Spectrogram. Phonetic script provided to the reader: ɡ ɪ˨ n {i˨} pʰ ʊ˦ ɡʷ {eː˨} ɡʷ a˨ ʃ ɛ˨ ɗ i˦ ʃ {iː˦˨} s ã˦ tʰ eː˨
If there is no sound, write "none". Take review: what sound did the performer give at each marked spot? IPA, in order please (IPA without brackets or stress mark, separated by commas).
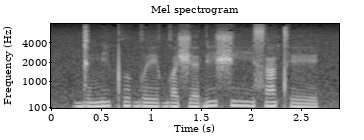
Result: i˦, eː˨, iː˦˨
